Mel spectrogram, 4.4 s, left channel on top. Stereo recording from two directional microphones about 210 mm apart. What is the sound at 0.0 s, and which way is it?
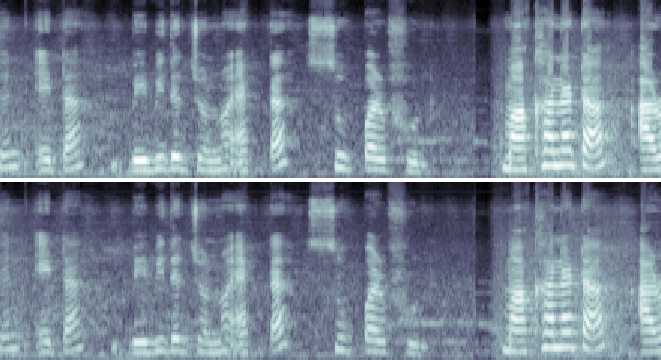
A woman's voice, 20° left (ahead or behind).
